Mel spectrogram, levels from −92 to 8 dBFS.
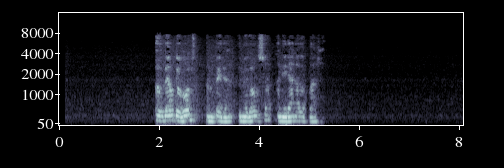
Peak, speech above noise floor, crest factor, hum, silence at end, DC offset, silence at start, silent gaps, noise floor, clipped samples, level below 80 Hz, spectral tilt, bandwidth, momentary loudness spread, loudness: -2 dBFS; 57 dB; 16 dB; none; 2.9 s; under 0.1%; 1.95 s; none; -72 dBFS; under 0.1%; -54 dBFS; -7.5 dB/octave; 7.8 kHz; 11 LU; -16 LUFS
